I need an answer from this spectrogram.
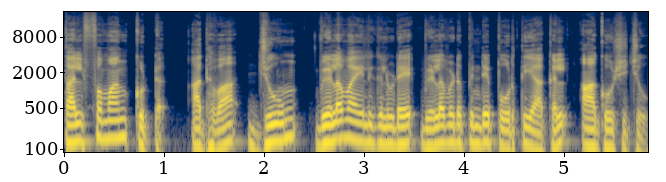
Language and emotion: Malayalam, neutral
